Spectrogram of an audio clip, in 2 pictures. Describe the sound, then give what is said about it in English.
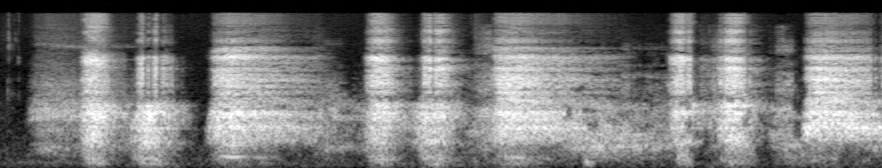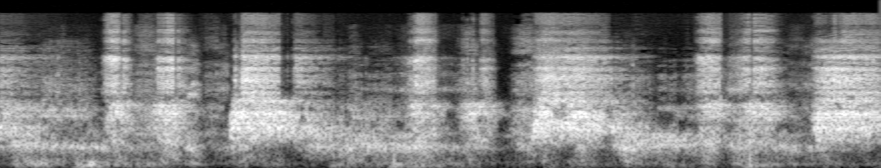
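Loud mouth breathing in a steady, fairly quick rhythm during a breathing exercise: repeated deep inhales into the belly and high chest and exhales out through the mouth, with an airy, rushing texture, about a dozen cycles and no talking. “In through the mouth through your belly, in through the mouth through your high chest, out through the mouth.”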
